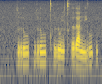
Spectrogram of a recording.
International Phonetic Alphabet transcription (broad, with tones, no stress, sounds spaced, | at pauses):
k r uː˦˥ p̚ r uː˥˩ kʰ r u˨˩ n kʰ r a˨˩ n j u˦˥ ʔ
